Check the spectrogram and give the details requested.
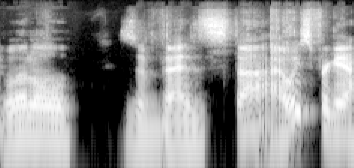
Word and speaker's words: Zvezda: All right, moving along, we have some like little Zvezda. I always forget how to say it. Zvezda.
